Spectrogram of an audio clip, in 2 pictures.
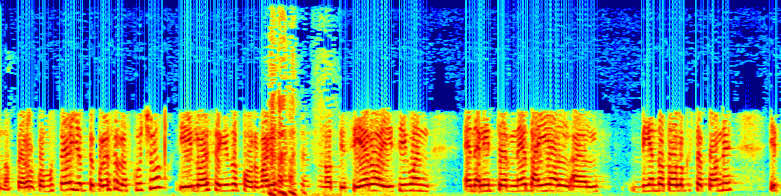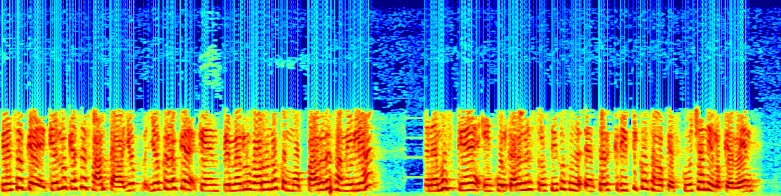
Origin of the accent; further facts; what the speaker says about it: Jalisco, Mexico; now in Ontario, United States; Soy de Jalisco.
